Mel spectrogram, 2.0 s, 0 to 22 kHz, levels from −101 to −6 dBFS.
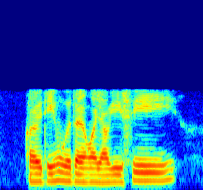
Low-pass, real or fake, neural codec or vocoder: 3.6 kHz; fake; vocoder, 44.1 kHz, 128 mel bands, Pupu-Vocoder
